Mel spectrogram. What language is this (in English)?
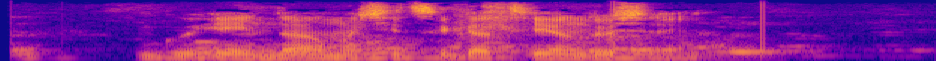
Kinyarwanda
